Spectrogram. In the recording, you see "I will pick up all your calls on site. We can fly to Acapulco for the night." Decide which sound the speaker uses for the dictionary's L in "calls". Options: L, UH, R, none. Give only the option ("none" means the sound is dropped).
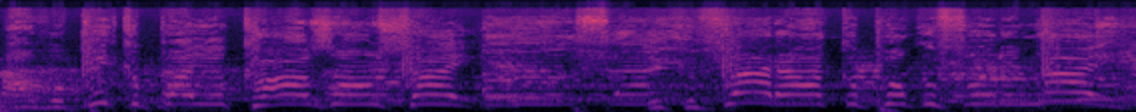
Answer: none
